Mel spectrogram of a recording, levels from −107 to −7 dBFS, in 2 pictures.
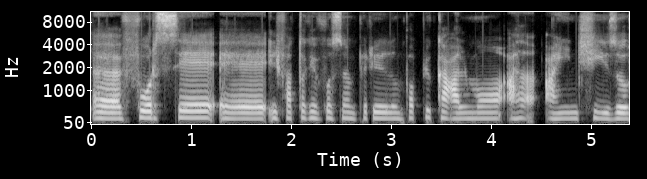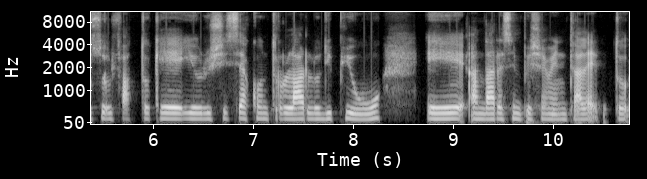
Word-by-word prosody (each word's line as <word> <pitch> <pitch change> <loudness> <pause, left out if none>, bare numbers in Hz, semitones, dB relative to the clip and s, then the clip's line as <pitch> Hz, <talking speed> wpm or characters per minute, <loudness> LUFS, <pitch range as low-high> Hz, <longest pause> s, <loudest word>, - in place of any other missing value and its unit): ehm, 175 -1 +3
forse, 195 0 +6
ehm, 170 -1 +1
il 190 - -5
fatto 185 +1 -6
che 190 0 -7
fosse 185 +1 +1
un 175 -2 -9
periodo 180 0 -6
un 170 - -11
po' 185 +3 -8
più 210 +2 -11
calmo 175 0 0
ha 180 - -2
ha 170 - -1
inciso 175 0 -2
sul 165 0 -4
fatto 170 - -6
che 170 - -4
io 165 0 +1
riuscissi 170 +1 0
a 170 - -5
controllarlo 165 -1 -1
di 170 +1 -7
più 165 -1 -5 0.5
e 165 0 +1
andare 160 0 +1
semplicemente 160 -1 -3
a - - +4
letto - - -3
170 Hz, 165 wpm, -24 LUFS, 165-180 Hz, 0.5 s, forse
